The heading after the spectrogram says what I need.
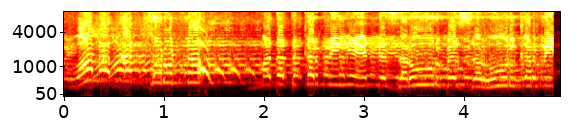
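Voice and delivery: loud, rousing sermon delivery with stretched climaxes; impassioned preacher in full cry; full-force preaching. Real, not acted. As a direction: preach it to the whole crowd, loud and driving.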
